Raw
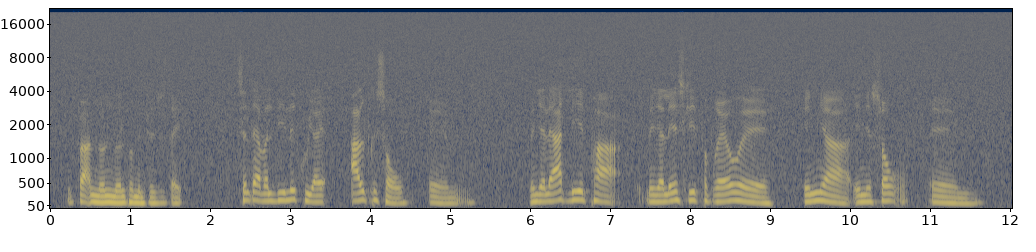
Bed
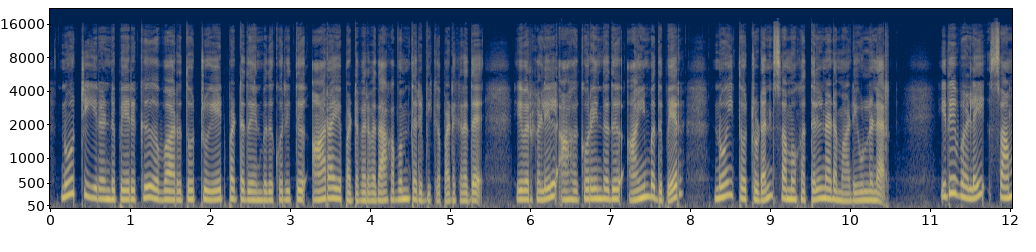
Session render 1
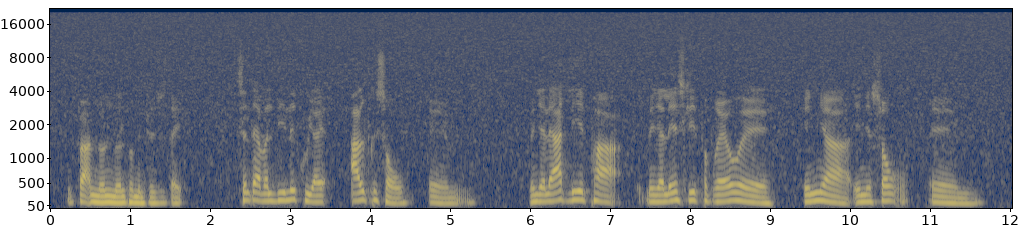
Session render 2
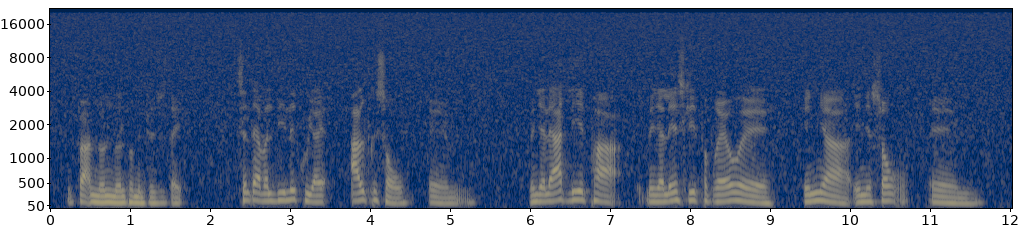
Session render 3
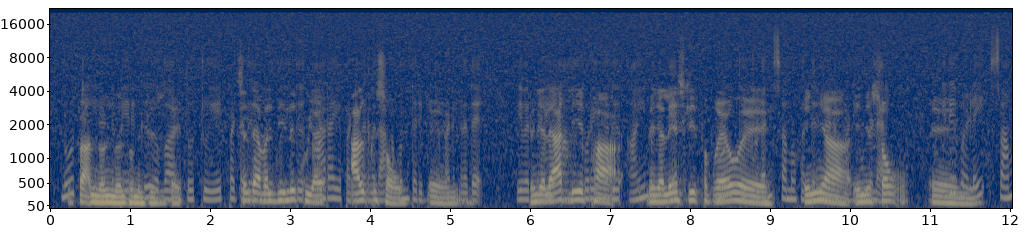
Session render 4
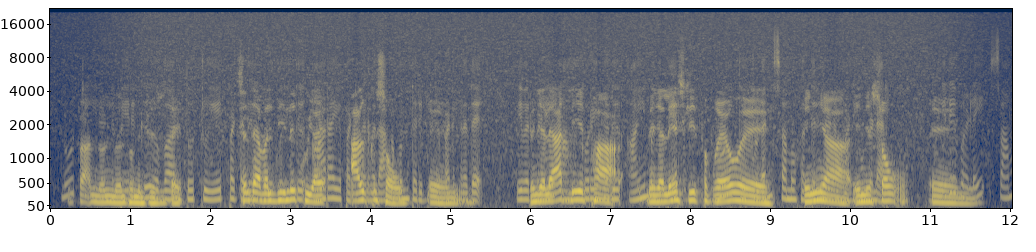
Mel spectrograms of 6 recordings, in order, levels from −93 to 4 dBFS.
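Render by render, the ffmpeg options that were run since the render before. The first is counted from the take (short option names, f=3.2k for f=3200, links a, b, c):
-af "afftdn=nr=14:nf=-31"
-af "volume=-14.5dB"
-filter_complex "[1:a]volume=-25.5dB[a];[0:a][a]amix=inputs=2:normalize=0"
-af "dynaudnorm=f=110:g=17:m=11dB,alimiter=level_in=10.5dB:limit=-1dB:release=50:level=0:latency=1"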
